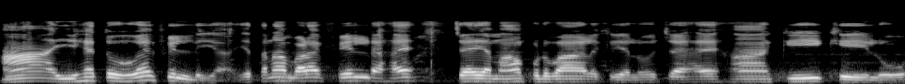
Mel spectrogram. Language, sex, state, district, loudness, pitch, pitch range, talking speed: Bhojpuri, male, Uttar Pradesh, Gorakhpur, -14 LUFS, 145 Hz, 125-195 Hz, 105 wpm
